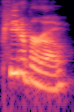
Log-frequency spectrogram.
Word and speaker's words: Peterborough: I'm going to turn it over to Terry, and it's pronounced Peterborough.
